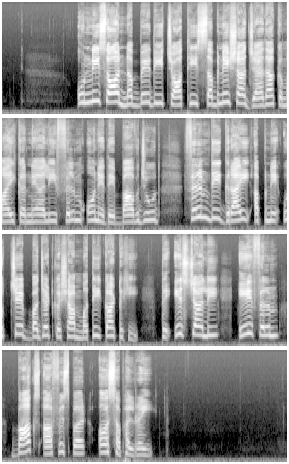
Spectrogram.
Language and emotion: Dogri, neutral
